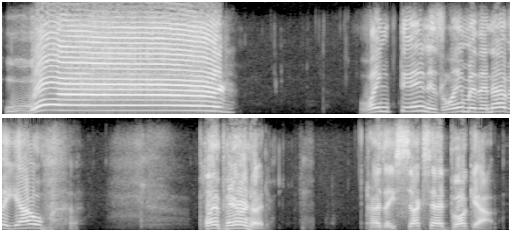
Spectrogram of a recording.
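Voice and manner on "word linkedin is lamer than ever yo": high-pitched rapper shout, first word held long; hammed-up hype, pitched way up. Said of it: "between [name] and [name]".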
